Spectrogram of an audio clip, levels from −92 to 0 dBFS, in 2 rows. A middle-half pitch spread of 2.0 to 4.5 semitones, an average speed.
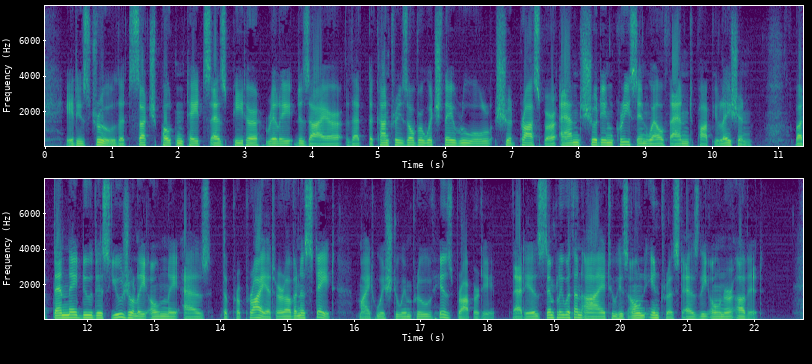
Yes: average, 3.7 semitones; average, 160 wpm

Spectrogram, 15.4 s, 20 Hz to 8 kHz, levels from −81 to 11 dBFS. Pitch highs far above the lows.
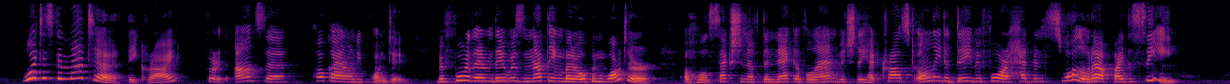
No: average, 3.2 semitones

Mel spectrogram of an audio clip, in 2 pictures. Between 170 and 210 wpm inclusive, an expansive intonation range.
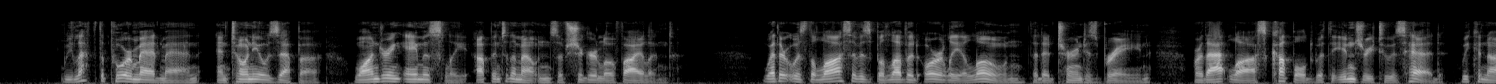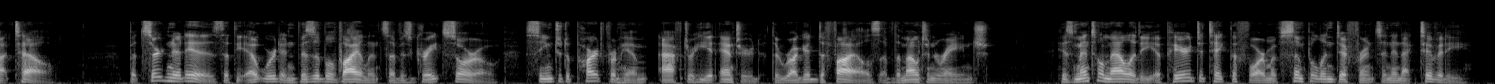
Yes: average, 175 wpm; wide, 6.0 semitones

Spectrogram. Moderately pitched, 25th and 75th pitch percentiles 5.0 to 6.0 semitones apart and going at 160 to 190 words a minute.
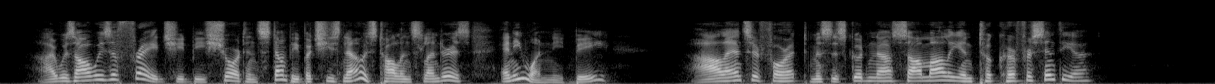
Yes: medium, 155 Hz; wide, 5.6 semitones; average, 165 wpm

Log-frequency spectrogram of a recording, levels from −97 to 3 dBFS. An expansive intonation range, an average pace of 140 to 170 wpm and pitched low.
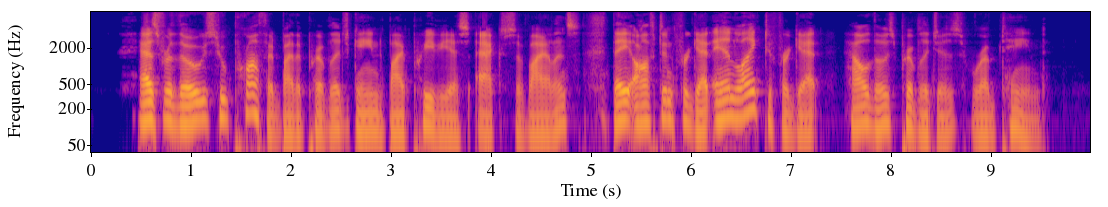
Yes: wide, 7.5 semitones; average, 155 wpm; low, 100 Hz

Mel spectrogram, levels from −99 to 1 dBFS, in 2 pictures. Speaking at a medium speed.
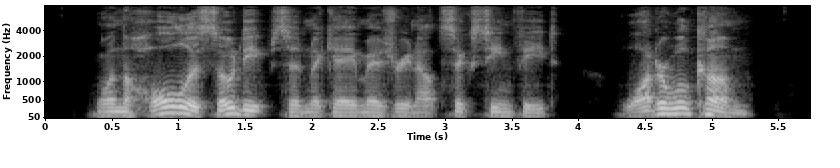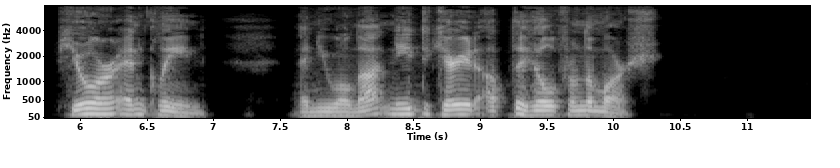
Yes: average, 165 wpm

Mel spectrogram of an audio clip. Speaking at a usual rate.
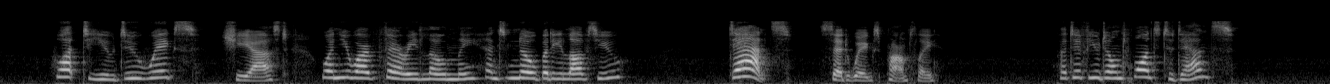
No: slow, 120 wpm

